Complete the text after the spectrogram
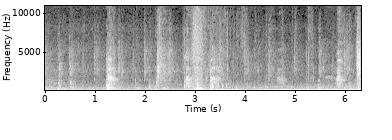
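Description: Hands and feet clank on a metal ladder during a climb.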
